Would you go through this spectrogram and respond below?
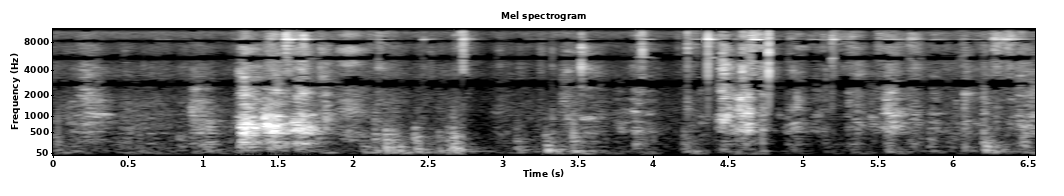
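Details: Domestic dog playing indoors, shaking a Kong rubber bone toy; one short loud harmonic vocal burst early on, then scuffling, thumping and rattling toy noises with quieter intermittent dog sounds.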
